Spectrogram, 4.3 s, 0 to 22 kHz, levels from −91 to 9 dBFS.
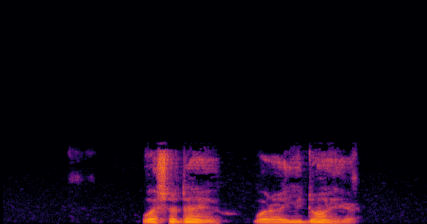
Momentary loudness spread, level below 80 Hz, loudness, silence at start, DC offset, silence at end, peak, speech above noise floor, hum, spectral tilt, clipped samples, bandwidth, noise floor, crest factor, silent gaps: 17 LU; -64 dBFS; -20 LUFS; 1.45 s; under 0.1%; 0.7 s; -4 dBFS; 55 dB; none; -4 dB/octave; under 0.1%; 7.8 kHz; -74 dBFS; 20 dB; none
